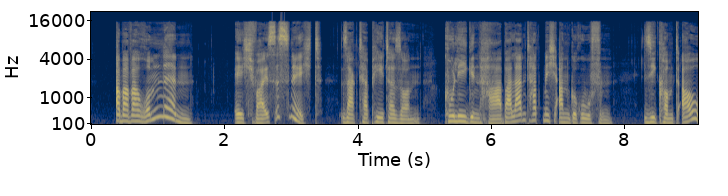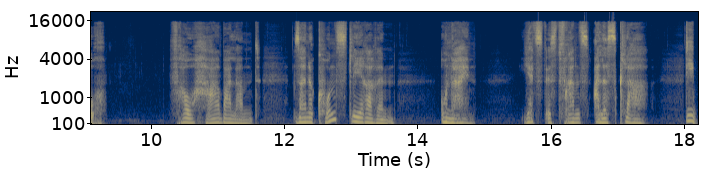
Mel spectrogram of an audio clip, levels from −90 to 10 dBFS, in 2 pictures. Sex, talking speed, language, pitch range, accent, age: female, 100 wpm, German, 140-190 Hz, German, 50-69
